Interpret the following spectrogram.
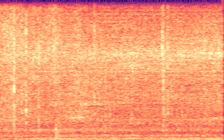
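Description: Steady low hum of a car's engine and cabin noise heard from inside the car, with a couple of faint clicks.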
